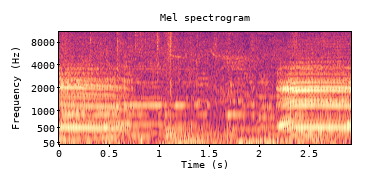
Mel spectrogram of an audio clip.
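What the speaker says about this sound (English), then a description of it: "These sheep are having PTSD from when they saw their brother get slaughtered last week." Sheep bleat in Kingdom Come: Deliverance, two wavering calls, one at the start and another near the end, over a soft ambient game soundscape.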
